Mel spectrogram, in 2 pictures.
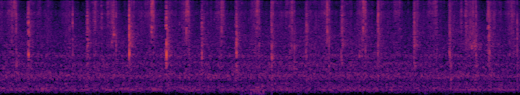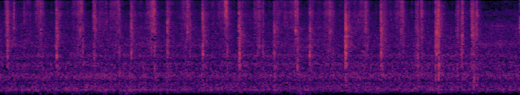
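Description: Steady riffle-and-snap of a tarot deck being shuffled up close, a continuous crisp card flutter with regular sharp clicks, heard alone without talk for the whole stretch.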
